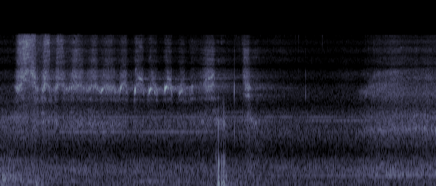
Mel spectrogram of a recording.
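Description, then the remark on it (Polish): A breathy voice whispers for about two seconds in an insistent, coaxing way, imitating the tempting whispers of Satan, then falls away into a faint background hiss. “I te szepty są bardzo przykre.”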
